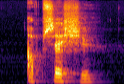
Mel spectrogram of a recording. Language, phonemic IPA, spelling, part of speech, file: Dutch, /ɑpˈsɛʃə/, abcesje, noun, Nl-abcesje.ogg
- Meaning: diminutive of abces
